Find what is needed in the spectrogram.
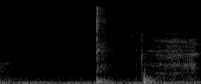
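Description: A quiet pause holding a single sharp click about a second in, over faint room tone.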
